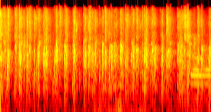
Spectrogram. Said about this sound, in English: So, can we just give a large round of applause for his appreciation?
